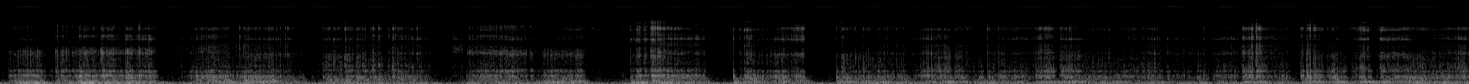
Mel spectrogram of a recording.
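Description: Fingernails scratch the grainy top and side of a small stack of dark, rough, solid wooden coasters tied with twine while the other hand steadies it. The result is a steady, dense, rasping scrape with a heavy low rumble, broken by a few brief pauses.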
